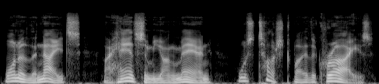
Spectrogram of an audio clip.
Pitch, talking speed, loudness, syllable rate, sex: 110 Hz, 205 wpm, -17 LUFS, 5.2 syllables/s, male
